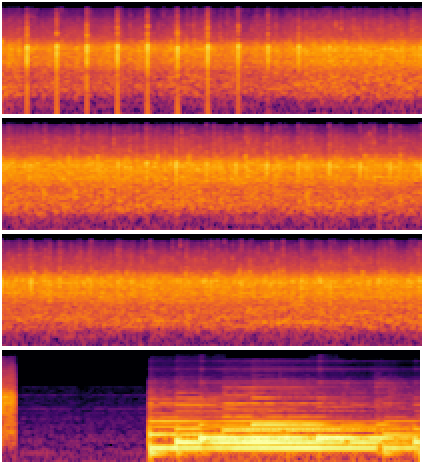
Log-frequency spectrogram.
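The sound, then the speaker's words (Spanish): Sustained applause fills a legislative chamber as lawmakers honor two deputies, a dense, steady clatter of many hands holding level for about thirteen seconds before cutting abruptly to silence, after which a different sound begins. “El aplauso fue sostenido, con afecto, y de todos los sectores políticos.”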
